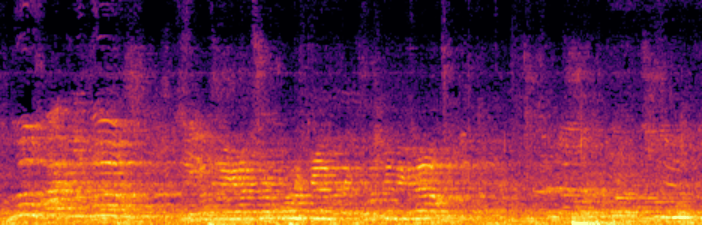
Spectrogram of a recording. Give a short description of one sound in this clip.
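Spectators shout encouragement in an echoing gym.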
